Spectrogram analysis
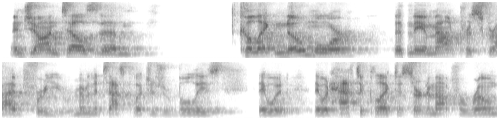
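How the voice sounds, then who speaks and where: Male preacher, forties, pitched a little high, emphatic scripture commentary with repetition for stress. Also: a bit bright. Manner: emphatic, repeats phrases for stress. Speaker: preacher leading a Bible study. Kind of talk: sermon with scripture reading and commentary. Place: large church hall, indoors.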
